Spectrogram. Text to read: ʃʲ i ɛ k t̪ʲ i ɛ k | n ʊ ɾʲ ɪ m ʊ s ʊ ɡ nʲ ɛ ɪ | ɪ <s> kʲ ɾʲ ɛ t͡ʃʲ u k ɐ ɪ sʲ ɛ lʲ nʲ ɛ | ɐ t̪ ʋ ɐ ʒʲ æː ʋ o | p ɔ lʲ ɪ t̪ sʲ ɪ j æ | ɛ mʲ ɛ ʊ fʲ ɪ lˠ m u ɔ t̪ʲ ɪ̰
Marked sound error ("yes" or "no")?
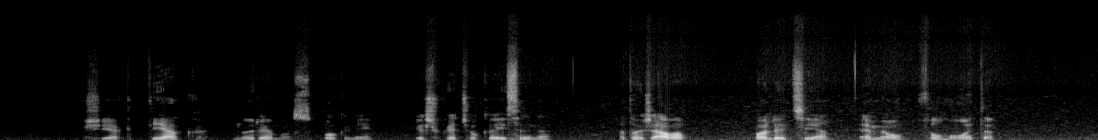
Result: yes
